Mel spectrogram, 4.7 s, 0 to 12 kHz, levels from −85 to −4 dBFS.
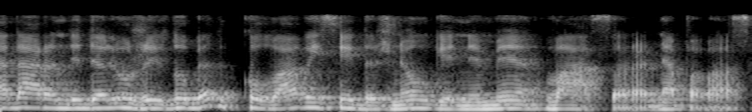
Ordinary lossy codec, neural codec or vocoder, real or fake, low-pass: AAC, 64 kbps; none; real; 7.2 kHz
